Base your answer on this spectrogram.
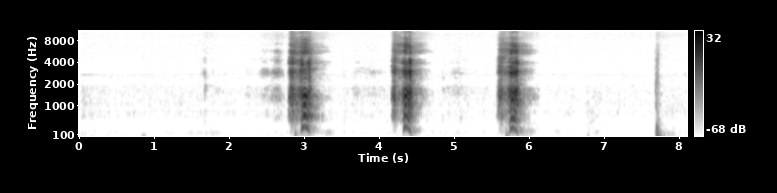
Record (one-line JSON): {"exhalation_length": "8.1 s", "exhalation_amplitude": 9519, "exhalation_signal_mean_std_ratio": 0.21, "survey_phase": "beta (2021-08-13 to 2022-03-07)", "age": "45-64", "gender": "Female", "wearing_mask": "No", "symptom_none": true, "symptom_onset": "6 days", "smoker_status": "Never smoked", "respiratory_condition_asthma": false, "respiratory_condition_other": false, "recruitment_source": "REACT", "submission_delay": "1 day", "covid_test_result": "Negative", "covid_test_method": "RT-qPCR", "influenza_a_test_result": "Negative", "influenza_b_test_result": "Negative"}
